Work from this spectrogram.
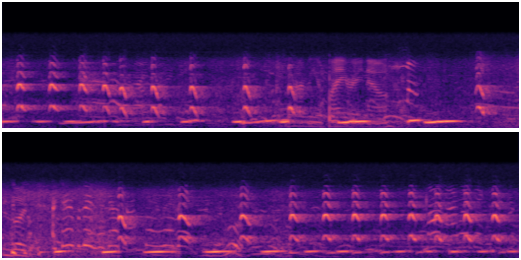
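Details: Siamangs calling at a zoo: rapid series of loud, honking barks with rising and falling inflections, repeated about three times a second, with a louder, tangled chorus of overlapping voices in the middle.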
